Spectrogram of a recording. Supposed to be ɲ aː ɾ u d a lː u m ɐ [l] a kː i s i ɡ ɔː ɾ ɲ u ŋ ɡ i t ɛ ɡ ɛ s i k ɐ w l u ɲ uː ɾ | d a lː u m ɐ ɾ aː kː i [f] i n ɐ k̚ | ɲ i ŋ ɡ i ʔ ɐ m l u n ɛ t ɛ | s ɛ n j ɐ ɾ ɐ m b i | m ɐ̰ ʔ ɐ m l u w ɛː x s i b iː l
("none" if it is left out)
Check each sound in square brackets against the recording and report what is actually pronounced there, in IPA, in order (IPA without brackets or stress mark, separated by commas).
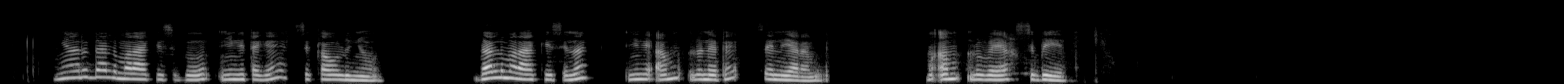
ɾ, s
